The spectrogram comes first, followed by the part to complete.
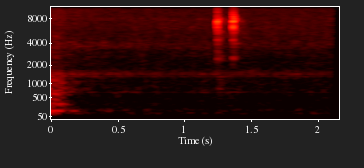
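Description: Two faint button clicks close together, about a second and a quarter in, advancing the slideshow by one bullet; otherwise near silence.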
